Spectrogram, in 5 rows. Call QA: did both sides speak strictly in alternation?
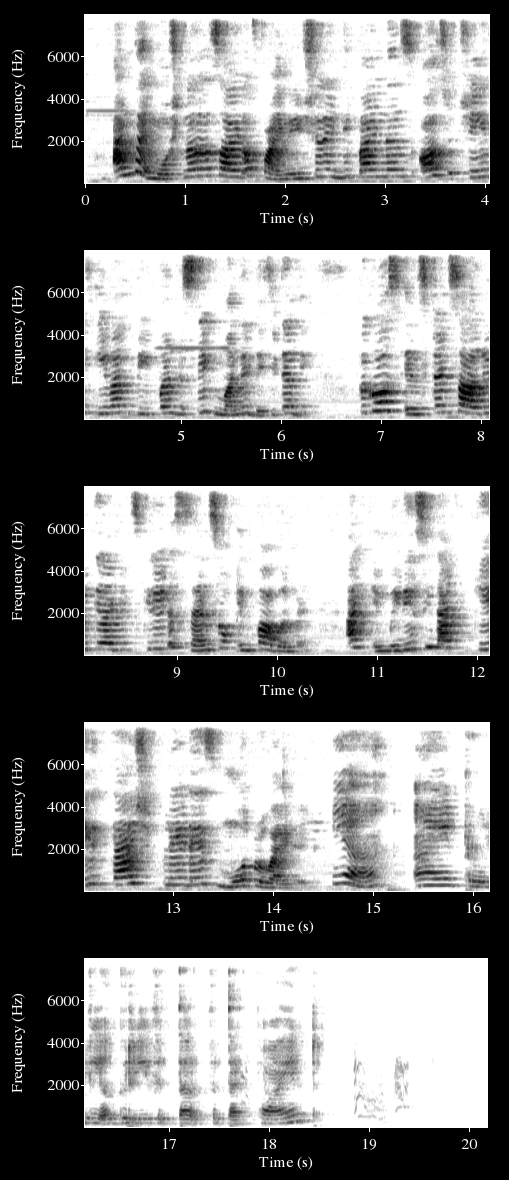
Yes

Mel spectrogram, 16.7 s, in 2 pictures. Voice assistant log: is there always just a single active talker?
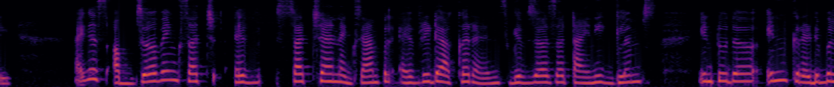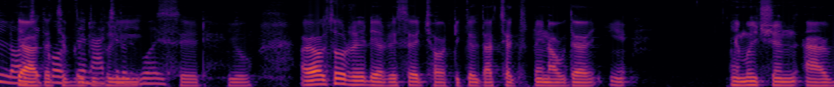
No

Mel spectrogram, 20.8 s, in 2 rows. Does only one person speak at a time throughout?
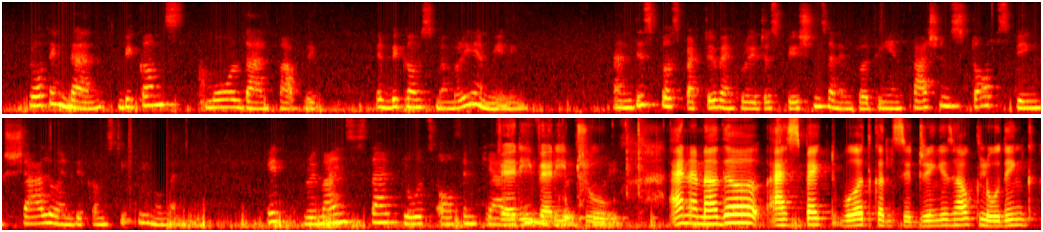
No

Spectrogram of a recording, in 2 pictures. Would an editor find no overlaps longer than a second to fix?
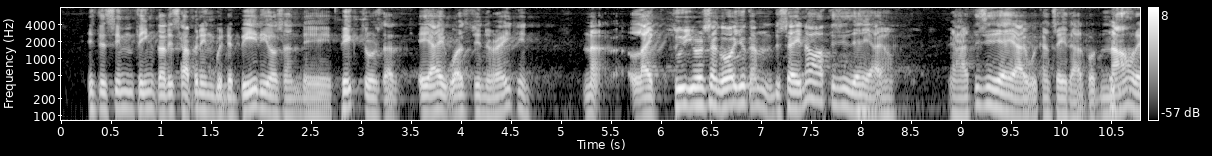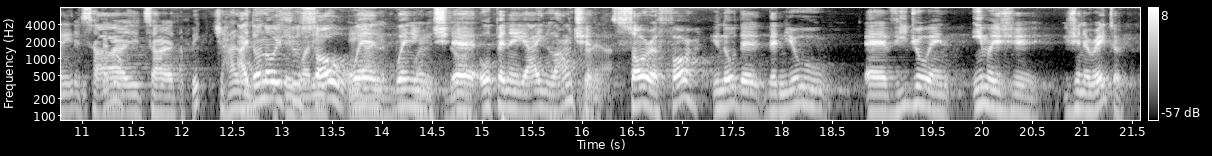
No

